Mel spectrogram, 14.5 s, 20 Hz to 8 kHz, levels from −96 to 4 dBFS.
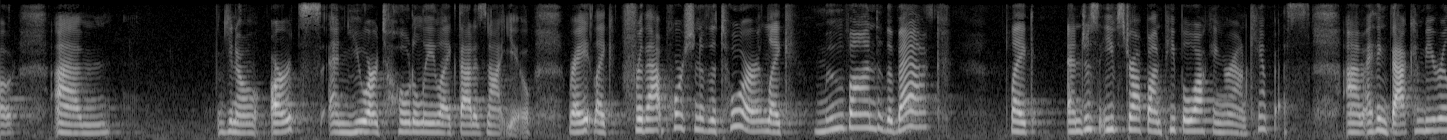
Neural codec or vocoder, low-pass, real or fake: none; 7.2 kHz; real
